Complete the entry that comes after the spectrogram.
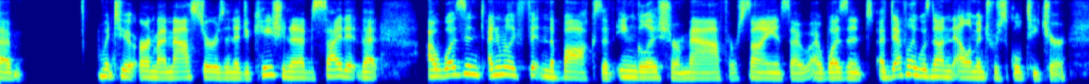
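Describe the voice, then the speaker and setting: With an American accent, a woman speaks in an ordinary speaking voice at a fairly quick pace, her fairly low pitch carrying lively intonation over a quiet background. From US South, Charlotte, North Carolina. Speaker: computer science educator. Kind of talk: casual interview chat.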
